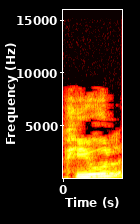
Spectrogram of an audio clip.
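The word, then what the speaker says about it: fuel: তাহলে ordinary people, সাধারণ মানুষ, অলসো ইউজ, ব্যবহার করে, ট্রিস, গাছকে, অ্যাজ ফিউল অ্যান্ড ফার্নিচার, এটা ফুয়েল না, ফিউল, ফিউ।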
